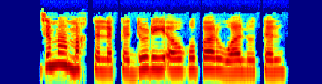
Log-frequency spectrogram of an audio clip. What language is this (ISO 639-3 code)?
pus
